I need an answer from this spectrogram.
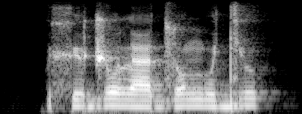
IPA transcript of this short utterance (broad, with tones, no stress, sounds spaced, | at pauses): xʲ o˨ d͡ʒ o˦˨ l æ˨ d͡z o˧ ŋ u˨ dʲ u˦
